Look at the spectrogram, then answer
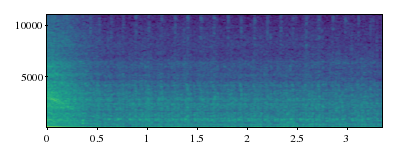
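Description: Steady, close idle from a Kawasaki Z900's stock exhaust, a low, even throbbing rumble after a brief falling whine at the very start, with no talking.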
